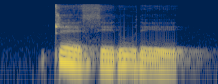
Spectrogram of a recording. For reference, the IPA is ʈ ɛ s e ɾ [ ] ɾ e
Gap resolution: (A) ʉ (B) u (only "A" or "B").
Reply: B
